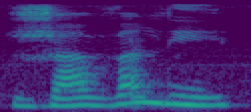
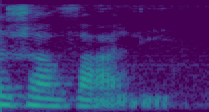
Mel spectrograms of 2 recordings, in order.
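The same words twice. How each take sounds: First: "Javali" with the final LI strong and held; stress on last syllable. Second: "javali" stressed on VA, final li weak; wrong stress on penult. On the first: Teacher corrects the mistake, "Javali" stressed on final LI. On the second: Teacher shows the mistake, "javali" stressed on VA. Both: Shown as a demonstration. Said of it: "Não é javali".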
